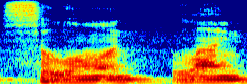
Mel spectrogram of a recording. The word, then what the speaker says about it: Salon Line: causam também confusão Salon Salon Essa é a pronúncia de salão o salão de belezas Beauty Salon então a marca é Salon Line se você tiver falando em inglês é claro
